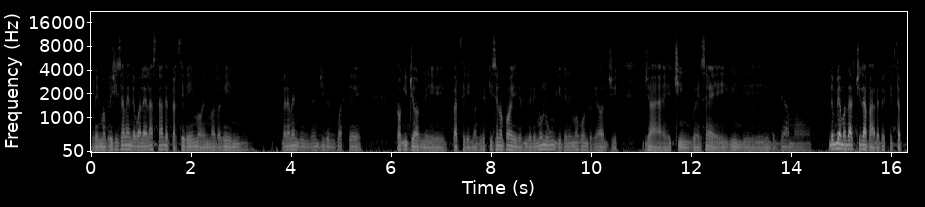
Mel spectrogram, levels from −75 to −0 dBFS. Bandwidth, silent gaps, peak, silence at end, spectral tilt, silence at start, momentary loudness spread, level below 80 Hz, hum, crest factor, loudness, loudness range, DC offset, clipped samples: 17.5 kHz; none; -22 dBFS; 0 s; -6.5 dB/octave; 0 s; 11 LU; -56 dBFS; none; 18 dB; -42 LUFS; 4 LU; under 0.1%; under 0.1%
